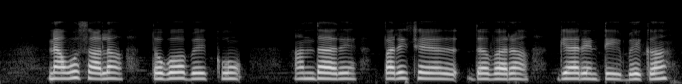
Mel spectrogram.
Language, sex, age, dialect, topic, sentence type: Kannada, female, 25-30, Central, banking, question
